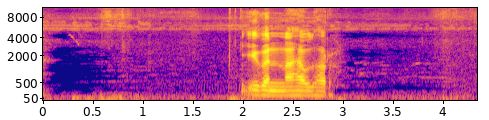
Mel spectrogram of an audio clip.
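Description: Wind rustles through tall grass.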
